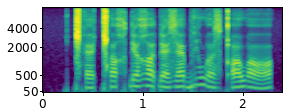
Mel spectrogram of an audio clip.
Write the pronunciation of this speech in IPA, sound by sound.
ǁʰæ˩˧ǁʌ˨˥χ ɗɪ˨˥ʁʌ˧˩˧ɗæ˩˧zæ˥˩ bi˦ wʌ˨˩zqʼʊ˨˥ wɒ˧˩˧

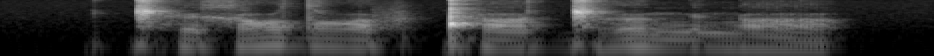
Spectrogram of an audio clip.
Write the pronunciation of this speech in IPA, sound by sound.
ǁʰɛxa dˤɜːfǃʰa ɡ͡ǁɜ ŋɛŋa

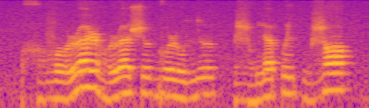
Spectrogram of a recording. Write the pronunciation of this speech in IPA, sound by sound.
xɔ̤˨vo˨ ɹœ˦ɭɔ̤˨ɹœ˧ ʃɯ˦ɡu˦ɹu˧ ʎɯ˦ | ɮo̤˨nœ˧pɯ˧lʲpṳ˨ ɮɔ˦

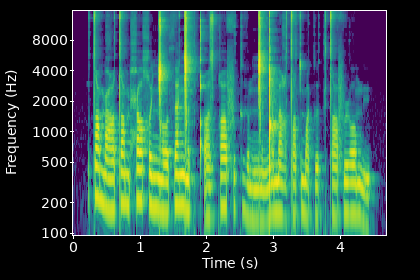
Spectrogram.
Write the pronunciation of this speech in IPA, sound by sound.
tˤɐ˦˨mʕə˨tˤɐ˦˨m ħɔ˦χy˨ ŋ͡ǀɔ˨θa˦ŋ͡ǀə˨k qʼɔ˨zqɔ˦ fɵ˦kɦɵ˨mŋ͡ǀə˨ŋ͡ǃɐ˦m a˨ʁtˤɵ˨˦tˤmɔ˨k ɵ˦ktˤɐ˦ fɹɔ˦ my˨

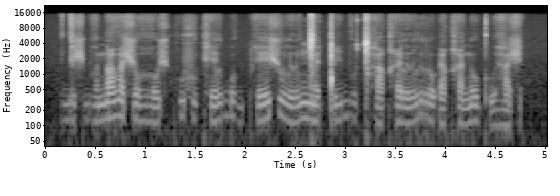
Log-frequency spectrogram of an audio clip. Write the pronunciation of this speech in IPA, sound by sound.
deʃbʱʌni ðˤɛʃo ɦoʃ kʷʰʌxʷekʰel ɓoɡpʰe ʃulɯl ŋ͡ǀɛǃi bʱoǀʰaqʰilɯl roʔɛqʰɛno kʷʼɛɦaʃ

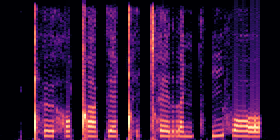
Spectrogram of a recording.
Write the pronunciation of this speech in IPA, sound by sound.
ǃʰøhɔǃa kɛǃʰɪ ǀʰɛraɲ t͡sʼi fɔ

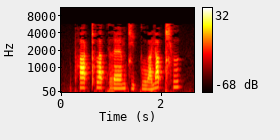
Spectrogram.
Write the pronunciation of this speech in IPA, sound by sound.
pʰa˦˥k̚ pʰla˥˩t̚krɛː˦˥mt͡ɕi˨˩ʔklu˩˦a̯ ja˦˥p̚t͡ɕʰɯ˦˥k̚

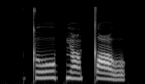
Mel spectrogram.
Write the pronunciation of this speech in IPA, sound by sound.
topʲũ tˤo

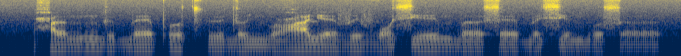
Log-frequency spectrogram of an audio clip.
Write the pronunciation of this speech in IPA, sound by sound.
ħɜː˨ŋʏ˦ŋɡʏː˨ bɛː˨pʼɤ˦˨ t͡sʼʏː˨dəː˨ ɲo˨ʕa˦lʲɛː˨ve˦ vɔ˨sʲeː˦mbɜː˨ sɛː˨bɛ˨ sʲɛ˦mbɤ˦˨sɜː˨

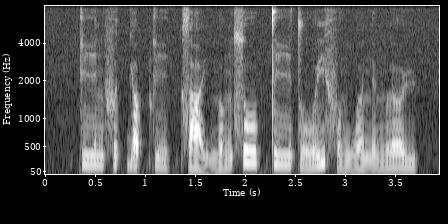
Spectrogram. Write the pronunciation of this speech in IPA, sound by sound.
kiː˧nfɪ˧k̚jɐ˨˥p̚kiː˨k̚ t͡saː˨˩jn̪ʊ˨˥ŋ suː˥p̚t̪iː˧t̪uː˨˥j fʊ˨ŋ wɵ˨˩nɪ˧ŋ lɵ˧ɥ

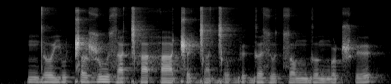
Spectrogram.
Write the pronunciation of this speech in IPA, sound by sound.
ndɤjuǁɤ ʐuzaǀʰa haǁʏɡ͡ǀaɡ͡ǀɤ bʏ ɡəzut͡sɔ ŋɡɤŋɔʈ͡ʂʰʏ

